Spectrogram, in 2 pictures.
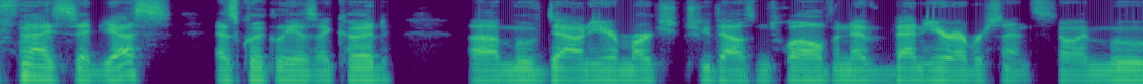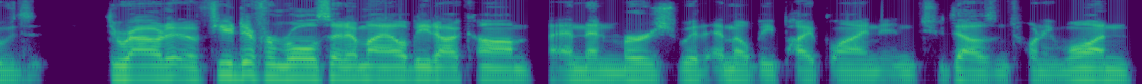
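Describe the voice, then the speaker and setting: Man, 30s, from western massachusetts, podcast guest, fluent storyteller, low pitch, dry sound. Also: fairly even intonation, fairly quick, a bit bright, no room sound. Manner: fluent, detailed storytelling with light fillers. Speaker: guest prospect analyst. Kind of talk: conversational interview answers.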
